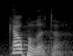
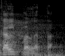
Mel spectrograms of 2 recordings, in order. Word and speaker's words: Kalpalata: Kalpaletta. I always mispronounce her name. So Kalpalata means Kalpaletta. Kalpalata. Like a Kalpataru, Kalpalata.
